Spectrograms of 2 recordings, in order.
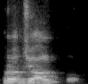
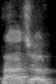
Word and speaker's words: প্রজল্প: প্রথমটা হচ্ছে প্রজল্প। আপনি উচ্চারণটা প্রাজল্প করেছেন, এটা হচ্ছে প্রজল্প।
